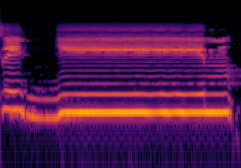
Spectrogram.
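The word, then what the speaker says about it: سِجِّينٍ: Sijjin. Tekan pada huruf jim lalu berwakaf dengan panjang 2, 4 atau 6 harokat.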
